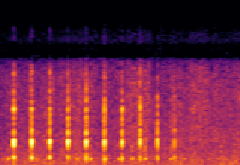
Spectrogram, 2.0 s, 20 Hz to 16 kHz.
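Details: Greeting at a white stork nest in Vetschau, Spreewald, on 17 April, picked up by a webcam: a brisk train of dry clacks about seven per second that slows and fades out, with background hiss.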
